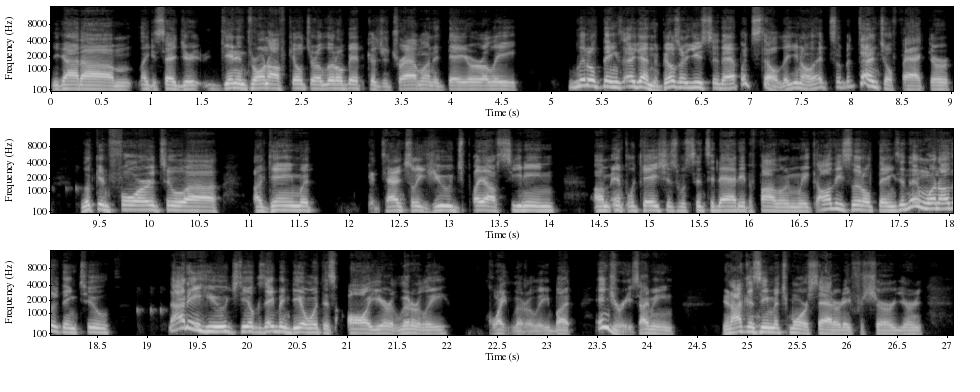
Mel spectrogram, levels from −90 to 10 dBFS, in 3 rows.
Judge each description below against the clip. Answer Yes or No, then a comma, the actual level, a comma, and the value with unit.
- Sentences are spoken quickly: Yes, fast, 210 wpm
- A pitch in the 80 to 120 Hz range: No, low, 135 Hz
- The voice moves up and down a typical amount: Yes, average, 4.1 semitones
